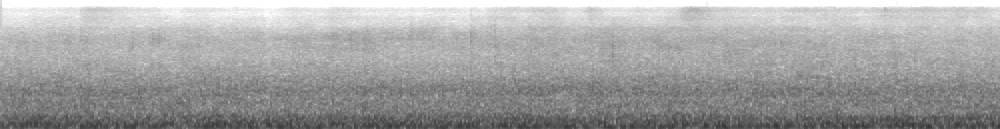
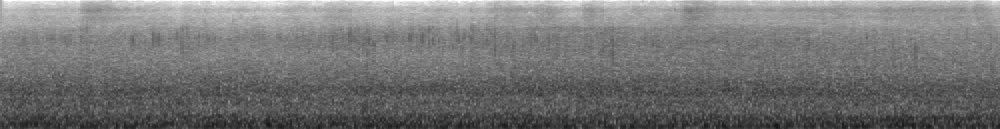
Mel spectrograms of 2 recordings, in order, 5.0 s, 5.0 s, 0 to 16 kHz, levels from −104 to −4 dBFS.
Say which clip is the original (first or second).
second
